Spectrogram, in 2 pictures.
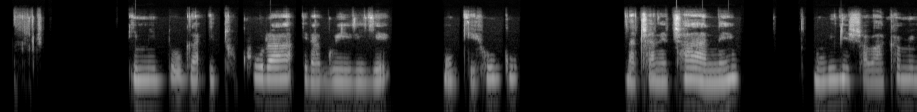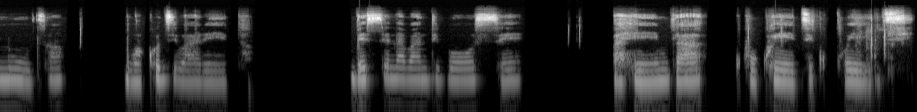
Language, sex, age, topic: Rundi, female, 25-35, education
